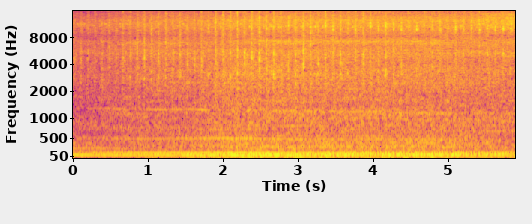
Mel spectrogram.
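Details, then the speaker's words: Ram 1500 Hemi at cold start in the morning: quick sharp puffing tick, about three per second, over idle; it goes away when warm. Not lifter or cam; a broken rear exhaust manifold stud/nut leak is suspected, not yet confirmed. "Okay. It's first thing in the morning cold. That is not a lifter cam shaft type ticket. All right, guys. Do not get fooled. Do not get tricked."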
